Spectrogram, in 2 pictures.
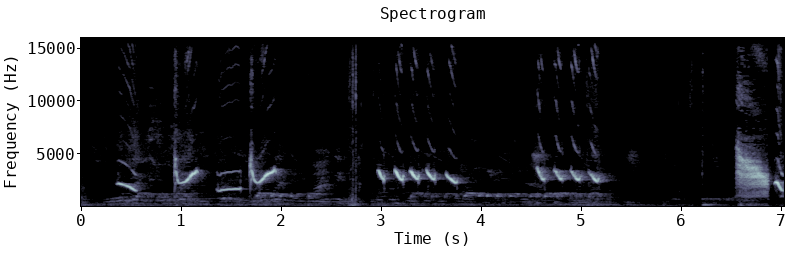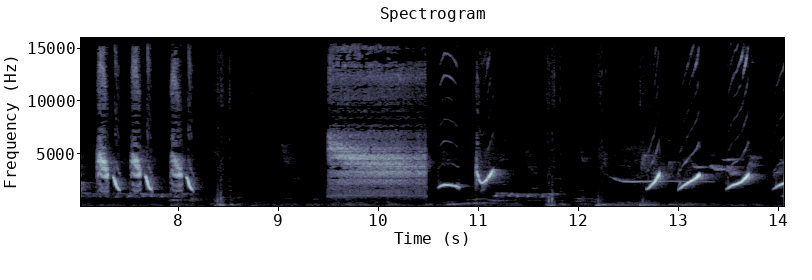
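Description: Common iora singing: series of short, sharply rising whistled notes, three to five in quick succession, repeated with short pauses between them. A harsh, noisy rasp lasting about a second comes about ten seconds in.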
